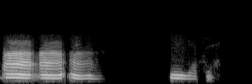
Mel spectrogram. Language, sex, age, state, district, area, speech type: Assamese, female, 60+, Assam, Lakhimpur, urban, conversation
